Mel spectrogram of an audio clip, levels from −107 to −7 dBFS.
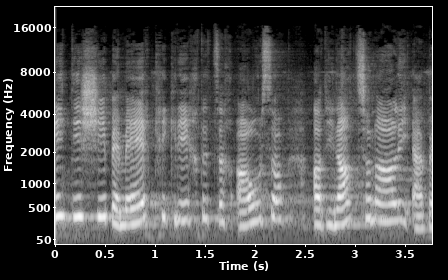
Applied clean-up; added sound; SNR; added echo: none; none; none; reverberation time 0.2 s.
